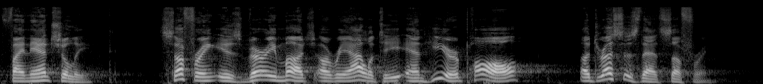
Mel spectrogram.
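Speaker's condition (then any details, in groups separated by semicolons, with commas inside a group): No condition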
